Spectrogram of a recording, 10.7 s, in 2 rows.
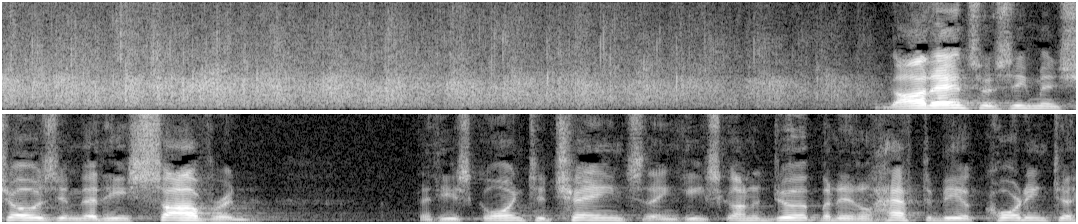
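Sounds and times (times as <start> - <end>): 
audience clapping: 0.0 - 4.5
speech: 4.4 - 6.7, 7.5 - 10.7.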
